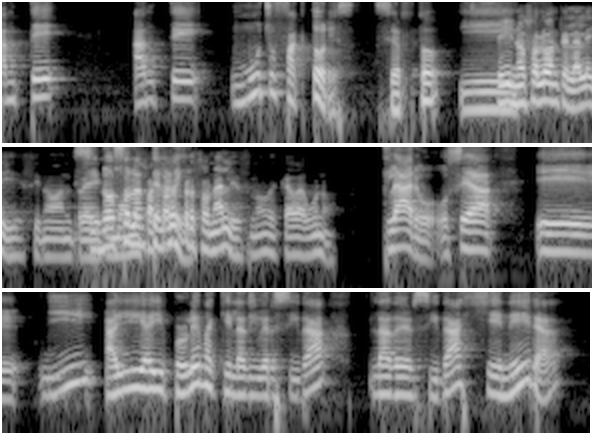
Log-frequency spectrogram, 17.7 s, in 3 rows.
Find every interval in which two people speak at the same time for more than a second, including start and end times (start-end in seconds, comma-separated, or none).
6.6-7.8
